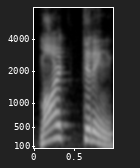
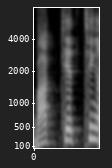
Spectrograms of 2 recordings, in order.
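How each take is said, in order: First: Said English-style, the middle sounds softened and reduced. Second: Said Korean-style, every syllable full and crisp. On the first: Native speakers understand it. The speaker calls it right. "중간에 발음 뭐가 돼요? K가 끄죠?" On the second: Native speakers struggle to understand it. The speaker calls it wrong. "마케팅 아니고"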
